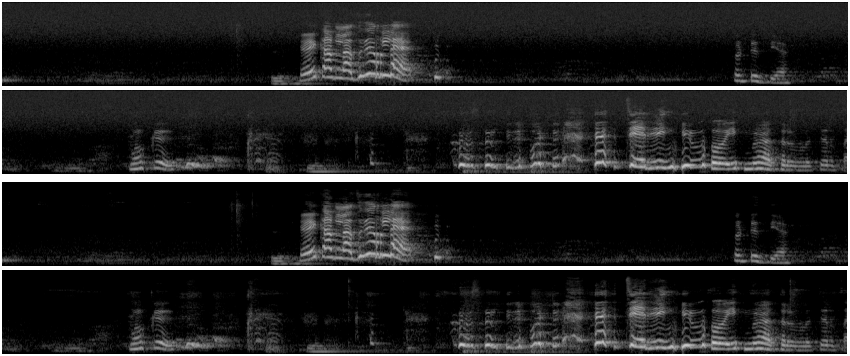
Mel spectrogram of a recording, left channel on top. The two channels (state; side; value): noise; left; hiss, 13 dB below the sound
